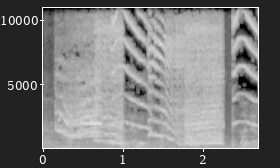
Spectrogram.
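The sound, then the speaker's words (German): A loud, continuous high-pitched squealing and screeching, like a bus squeezing through a narrow gate, with the pitch gliding up and down and one brief break near the end. “Ja, das Original Bus quetscht sich durchs Törchengeräusch.”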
